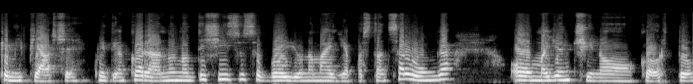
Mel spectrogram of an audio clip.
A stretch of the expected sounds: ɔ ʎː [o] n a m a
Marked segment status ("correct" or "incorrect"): incorrect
